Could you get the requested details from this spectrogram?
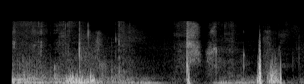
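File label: "cao3mei2", Mandarin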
